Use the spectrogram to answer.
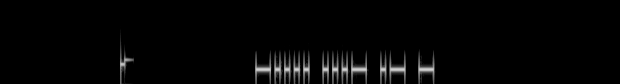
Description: Morse code, heard as a keyed tone, about 25 wpm, 700 Hz. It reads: 6VAT
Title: All Cut Numbers - 4-Digit 25wpm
